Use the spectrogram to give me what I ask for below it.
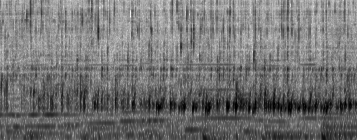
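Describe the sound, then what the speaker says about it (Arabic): A thin stream of water trickles and splashes steadily, growing slightly louder, close by and alone without talk. "ناخد شوية مية من هنا."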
